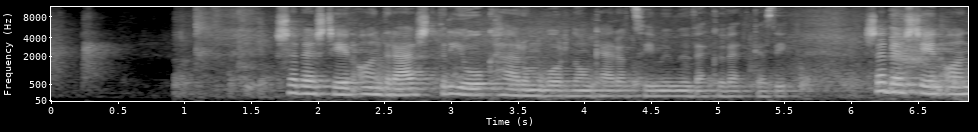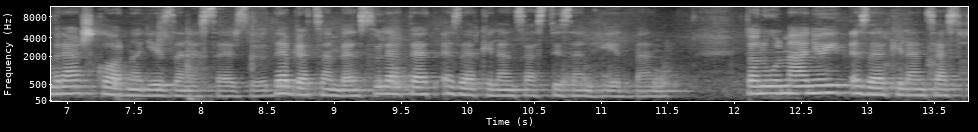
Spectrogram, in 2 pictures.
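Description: A woman reads aloud expressively into a microphone.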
